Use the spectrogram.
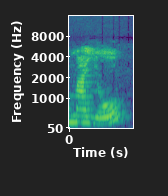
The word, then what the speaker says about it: maiô: em férias tirou o maiô da gaveta investiu então a diferença maio mai ou então em maio a sílaba forte é mai em maiô no o acento circunflexo oxítona terminada em pó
